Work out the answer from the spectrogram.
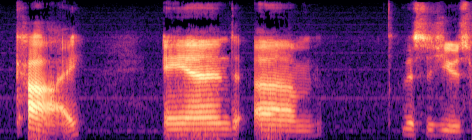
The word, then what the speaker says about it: chi: like an X here this is actually a Greek letter Kai which we spell out Chi but we pronounce it Kai and um this is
